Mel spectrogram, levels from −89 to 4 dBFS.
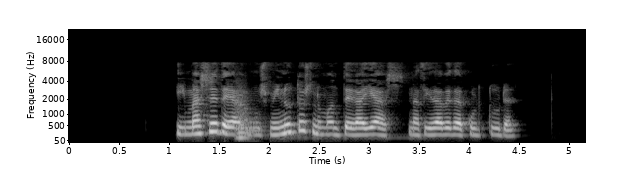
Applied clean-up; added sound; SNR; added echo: neural mask model DeepFilterNet 3.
